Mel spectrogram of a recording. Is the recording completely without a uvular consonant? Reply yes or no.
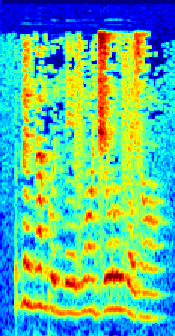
yes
